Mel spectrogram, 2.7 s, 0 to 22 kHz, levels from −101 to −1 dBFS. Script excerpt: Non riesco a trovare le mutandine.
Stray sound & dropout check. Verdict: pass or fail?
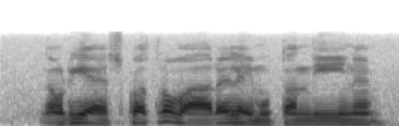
pass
